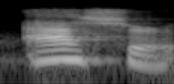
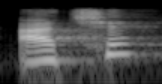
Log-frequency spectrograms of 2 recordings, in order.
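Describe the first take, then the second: First: The name is said with an 'sh' like shh. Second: The name is said like Spanish 'ache', with 'ch'. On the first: The speaker corrects the name. The speaker calls it right. "like shh" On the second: The speaker mishears the name. The speaker calls it wrong. "like H in Spanish, says Sister Teresa"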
